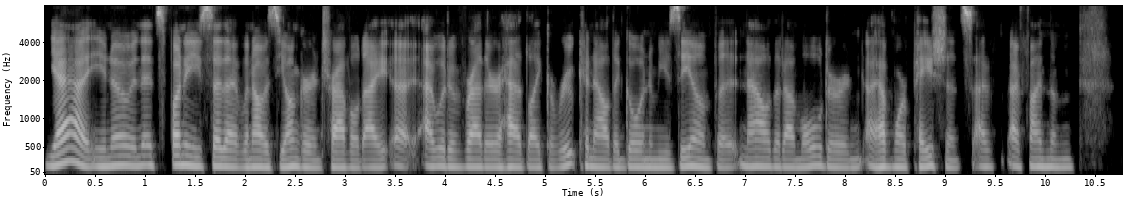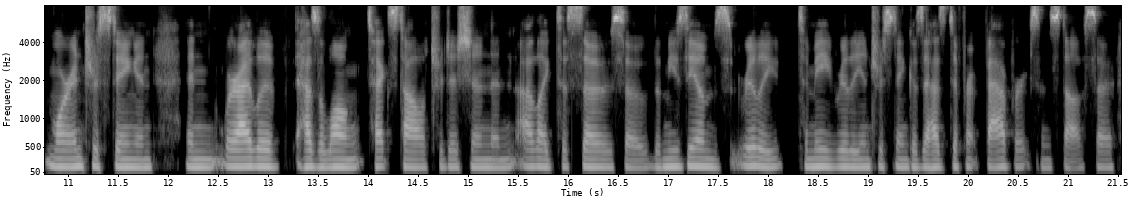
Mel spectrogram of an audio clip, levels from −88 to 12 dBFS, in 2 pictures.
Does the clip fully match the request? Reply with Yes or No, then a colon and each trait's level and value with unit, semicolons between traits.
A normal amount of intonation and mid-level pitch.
No: narrow, 1.6 semitones; medium, 145 Hz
